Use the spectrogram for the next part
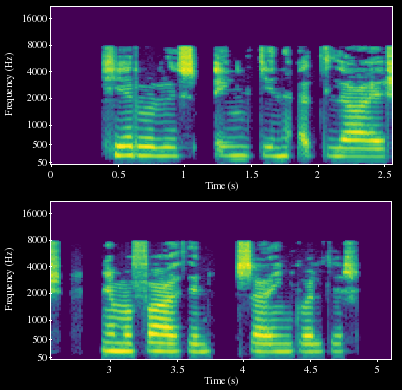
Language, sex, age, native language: Icelandic, male, 11, Icelandic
